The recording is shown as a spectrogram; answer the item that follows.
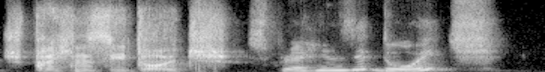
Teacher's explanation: Oxirgi kelganda intonatsiya ko'rasizmi, baribir ko'tarilyapti.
